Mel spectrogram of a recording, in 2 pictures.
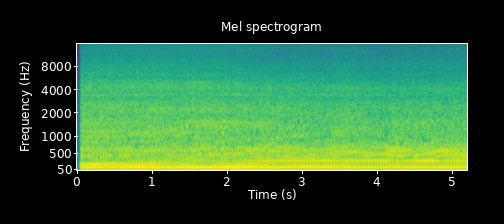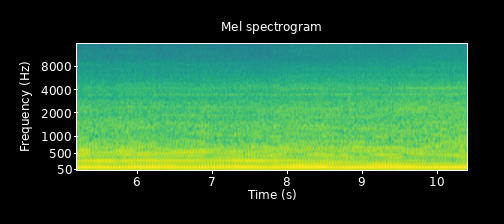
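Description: A built Subaru STI engine running with a slight misfire, producing a loud, continuous droning hum with a rough, uneven edge and no voices.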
